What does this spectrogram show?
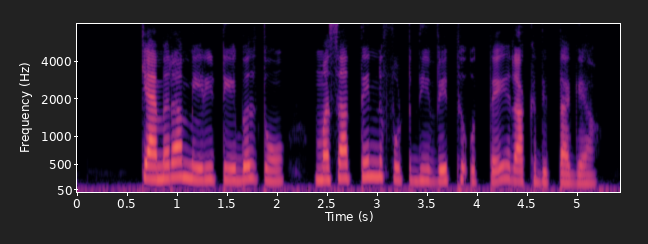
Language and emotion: Punjabi, neutral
